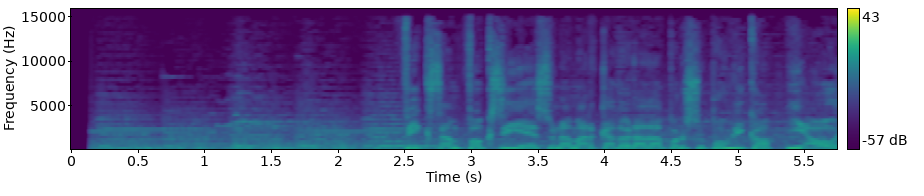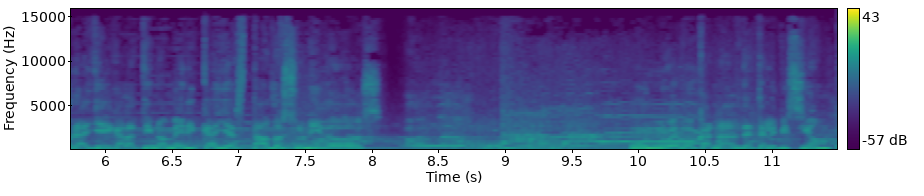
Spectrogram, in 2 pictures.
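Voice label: Spanish Spain, Commercial; GoLocalise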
